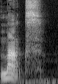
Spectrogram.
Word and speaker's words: Mx: Um, I'm not an X, um, but it's MX, and it's pronounced Mux.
